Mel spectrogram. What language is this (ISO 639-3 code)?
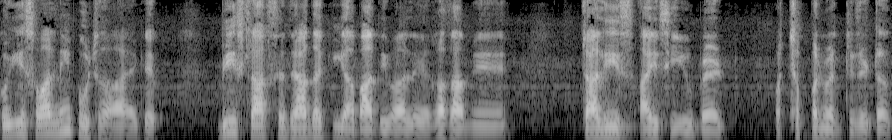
urd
